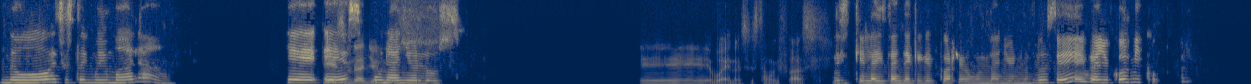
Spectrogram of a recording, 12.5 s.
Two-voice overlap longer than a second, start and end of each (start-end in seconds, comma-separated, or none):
3.2-4.5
